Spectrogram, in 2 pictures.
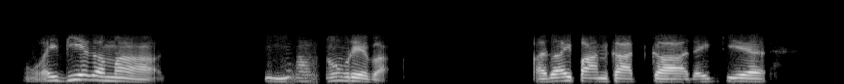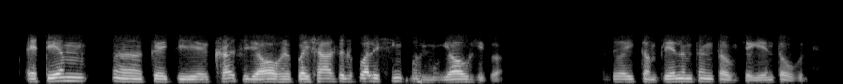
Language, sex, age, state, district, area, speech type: Manipuri, male, 30-45, Manipur, Churachandpur, rural, conversation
